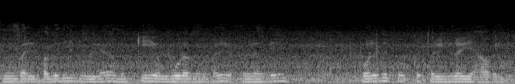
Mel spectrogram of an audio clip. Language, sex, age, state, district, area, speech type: Tamil, male, 18-30, Tamil Nadu, Mayiladuthurai, urban, spontaneous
